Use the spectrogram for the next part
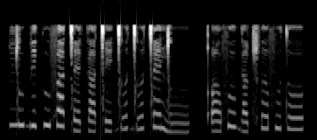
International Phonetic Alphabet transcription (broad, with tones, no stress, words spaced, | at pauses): ŋ͡ǀu˥be˥ku˥fa˥ ǀɛ˩ka˩ǀe˩ ɡ͡ǀɤ˥ɡ͡ǀɤ˥ ǀɛ˥ŋ͡ǀu˩ | qʼɔ˩fo˥ ɡa˩ʈ͡ʂʰɤ˥fu˥to˥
